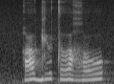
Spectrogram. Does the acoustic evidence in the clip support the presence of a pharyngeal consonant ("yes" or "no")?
no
